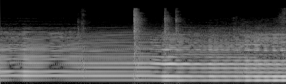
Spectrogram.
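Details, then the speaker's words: VOX AD30VT modeling guitar amp: steady raspy low buzz with a honking edge, motorboating on some models as the amp heats; cause was an overheating 7815/7915 15 V regulator (IC5/IC6), fixed by replacing both. "seems like these ones with the modeling have got a problem it sounds like a dog farting"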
